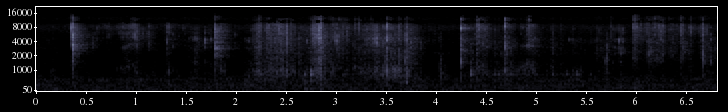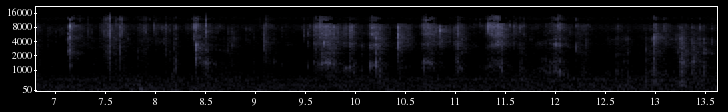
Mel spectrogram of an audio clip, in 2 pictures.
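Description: Faint, close-miked chewing of sauce-dipped French fries: many small wet clicks and crackles of a mouth eating, thickening into denser spells a few times.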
